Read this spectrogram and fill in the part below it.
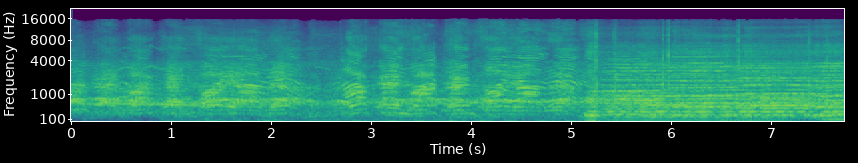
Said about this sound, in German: Rund 15.000 Zuschauer feiern die Musiker, die ihren Auftritt ganz traditionell beginnen.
